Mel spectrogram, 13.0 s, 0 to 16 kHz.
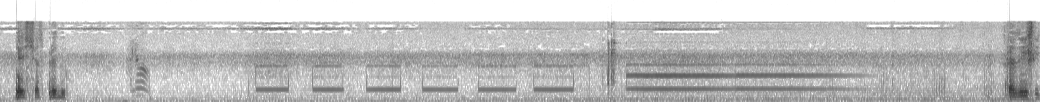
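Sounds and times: telephone busy tone beeps: 3.1s - 7.2s, 7.8s - 11.6s.

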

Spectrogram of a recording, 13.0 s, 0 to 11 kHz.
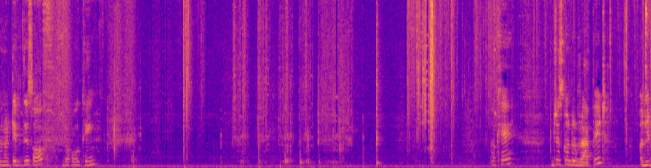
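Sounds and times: spatula scraping a bowl: 1.0s - 1.5s, 4.6s - 7.1s
plastic wrap rustling: 8.1s - 11.0s
plastic wrap crinkle: 8.2s - 10.0s.

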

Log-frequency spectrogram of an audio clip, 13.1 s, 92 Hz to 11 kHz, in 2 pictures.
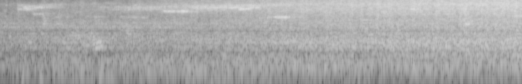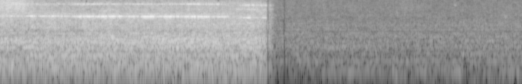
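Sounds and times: train engine and wheels rumbling: 0.0s - 13.0s
high wheel squeal: 1.4s - 10.0s.

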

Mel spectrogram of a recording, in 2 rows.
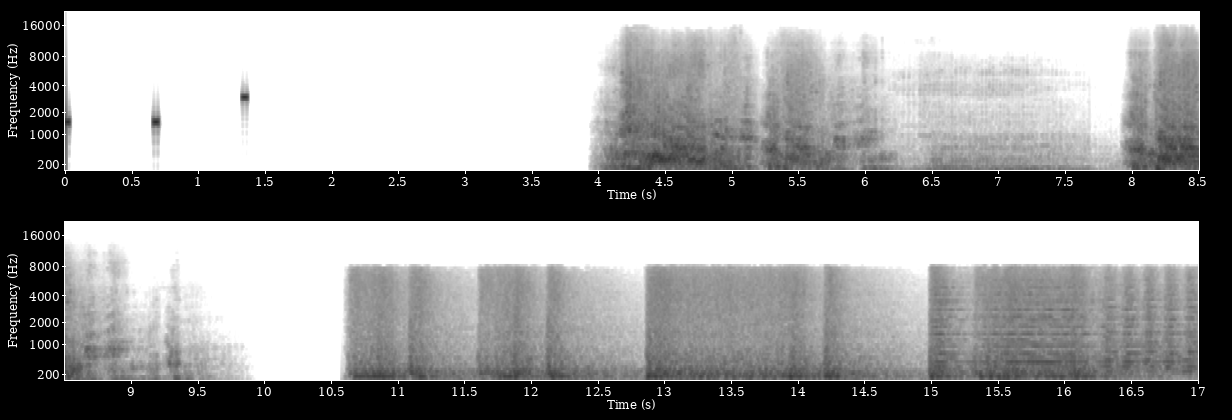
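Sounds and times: loud animal roars: 4.0s - 9.8s.

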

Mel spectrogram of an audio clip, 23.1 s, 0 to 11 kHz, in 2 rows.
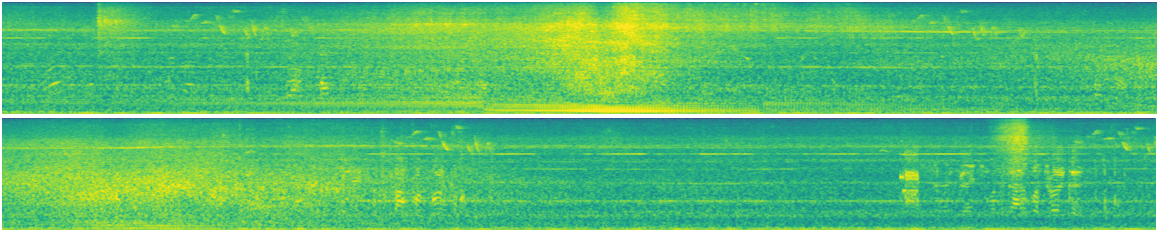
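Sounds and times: vehicle passing by: 0.0s - 17.9s
low engine hum: 0.0s - 23.0s.

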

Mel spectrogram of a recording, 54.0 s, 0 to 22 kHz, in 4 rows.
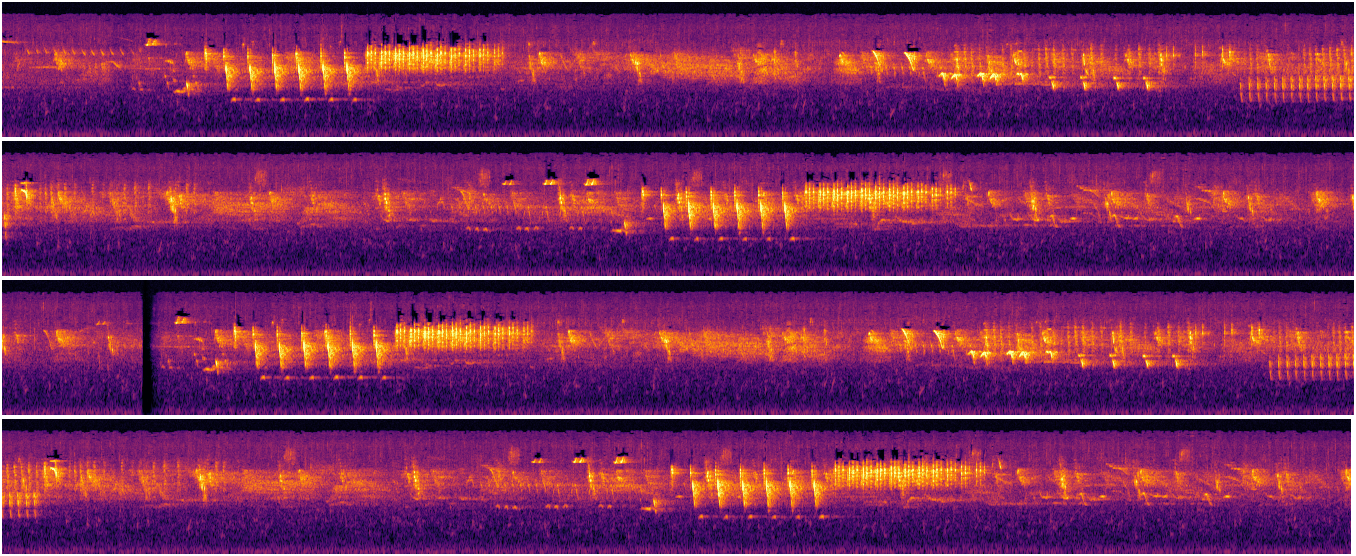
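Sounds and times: bird trilled song: 0.0s - 5.5s, 16.6s - 26.3s, 28.7s - 32.8s, 34.6s - 54.0s
faint outdoor background noise: 0.0s - 54.0s
songbirds singing: 0.0s - 54.0s.

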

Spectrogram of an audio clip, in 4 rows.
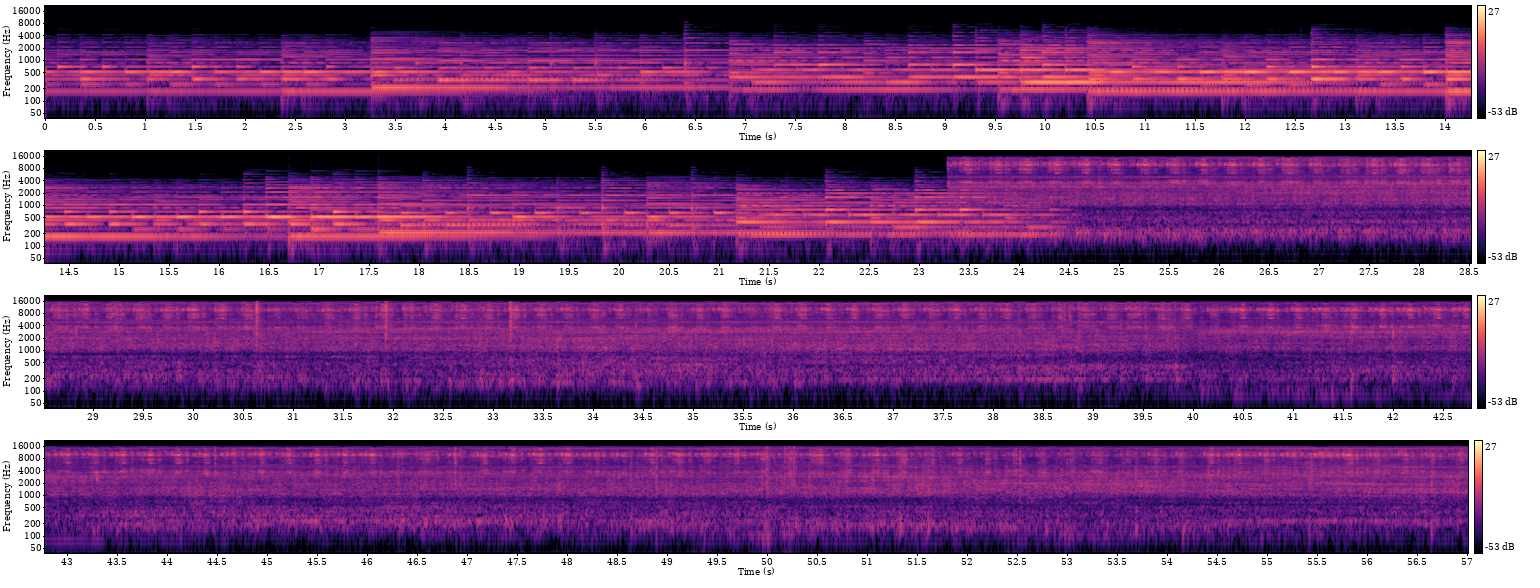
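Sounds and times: small model motors: 23.3s - 57.0s
small wheels clattering on rails: 23.3s - 57.0s.

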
